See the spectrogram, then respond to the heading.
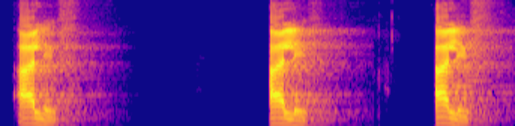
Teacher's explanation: আলিফ মুখের খালি জায়গা হইতে উচ্চারিত হয়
